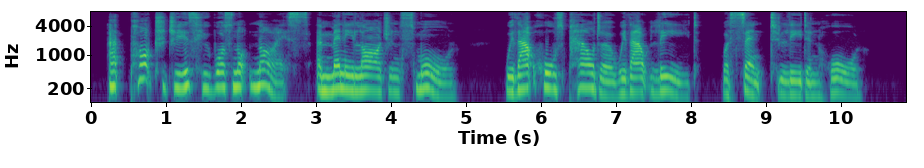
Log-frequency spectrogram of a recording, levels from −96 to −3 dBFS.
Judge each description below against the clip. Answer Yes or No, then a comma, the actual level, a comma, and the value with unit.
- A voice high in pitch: No, medium, 180 Hz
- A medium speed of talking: No, slow, 115 wpm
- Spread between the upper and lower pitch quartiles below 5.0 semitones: No, average, 5.3 semitones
